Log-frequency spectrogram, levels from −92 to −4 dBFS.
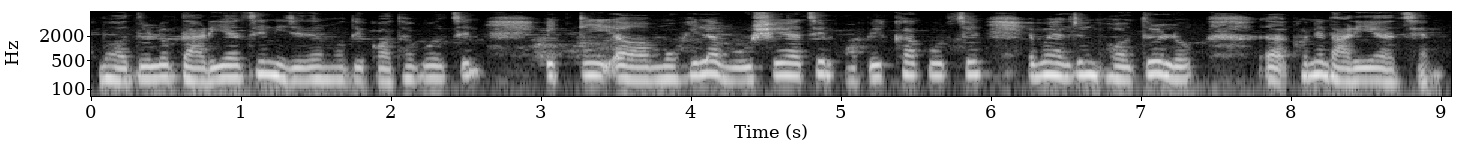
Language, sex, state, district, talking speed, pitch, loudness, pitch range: Bengali, female, West Bengal, Dakshin Dinajpur, 145 wpm, 195 Hz, -24 LUFS, 175-225 Hz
